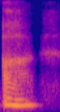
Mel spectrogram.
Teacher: you add the a particle which is a third midtone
